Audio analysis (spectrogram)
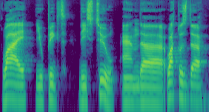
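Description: A man's voice: fairly low pitch, fairly even intonation, a bit bright, clean tone, no room sound, studio quality. Man hosting a podcast. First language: Hungarian. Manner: halting, many fillers and restarts. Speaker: podcast host. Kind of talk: casual interview chat.

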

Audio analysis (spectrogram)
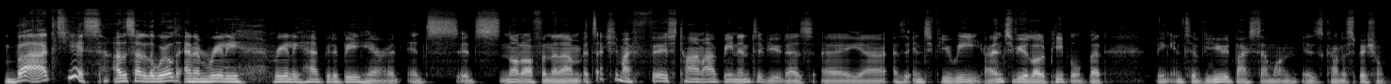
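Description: A man's voice: fairly low pitch, a little fast, no room sound, clean studio sound. A man in his thirties with a South African accent, chatting as a friendly, self-deprecating podcast guest. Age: 30s. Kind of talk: casual interview chat.

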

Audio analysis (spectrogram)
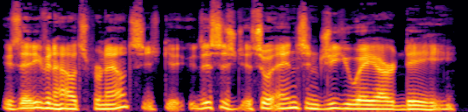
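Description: A man with a mid-pitched, creaky voice hosts a podcast meant for falling asleep. He meanders and stalls, breaking off his own sentences and picking them up again. The sound is very dry, with no room around the voice. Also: steady tone, no echo. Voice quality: gravelly, creaky. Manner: meandering, halting, absent-minded, self-interrupting. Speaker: podcast host. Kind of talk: rambling bedtime podcast monologue.

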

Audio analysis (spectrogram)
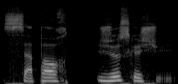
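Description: Podcast guest: man, relaxed slangy chat, fairly high smooth voice, dry close sound. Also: slow, no echo. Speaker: rapper guest.

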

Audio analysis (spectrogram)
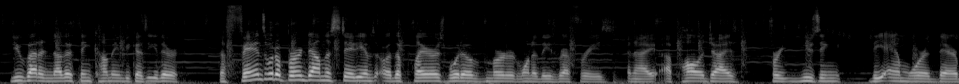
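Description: A man's voice: a little high, warm tone. A man hosting a sports show, giving casual, opinionated commentary in an emphatic way.

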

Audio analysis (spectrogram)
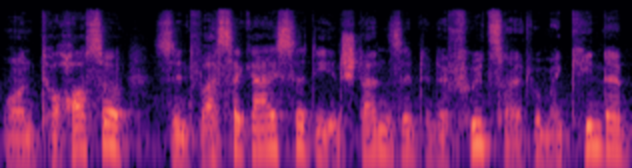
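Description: A man's voice: medium pitch, normal speed. An older man explains and tells stories like a tour guide, speaking spontaneously and often adding little questioning tags. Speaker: museum guide and interviewee. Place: indoor exhibition room. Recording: clearly noisy room ambience.

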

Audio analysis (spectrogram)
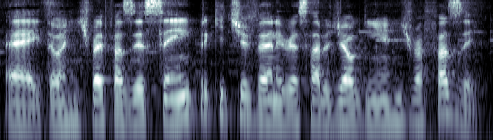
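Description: A man's voice: mid-range voice, steady tone, fast, music in the background. A man in his thirties from São Paulo with a Brazilian accent, co-hosting a podcast in a playful, teasing way. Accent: Brazilian Portuguese. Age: 30s. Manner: playful, teasing, laughs often. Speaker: podcast co-host. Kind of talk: casual podcast chat.

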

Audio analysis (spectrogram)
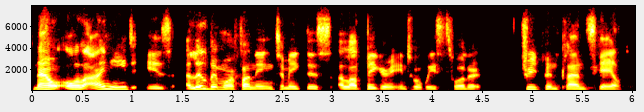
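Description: An eager young man from Ireland, a touch higher-voiced than most, chats easily in a radio interview. His voice comes through a dull, muffled line. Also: fairly quick, darkish tone, dry recording. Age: young adult. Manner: eager, friendly, laughs easily. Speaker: guest inventor.

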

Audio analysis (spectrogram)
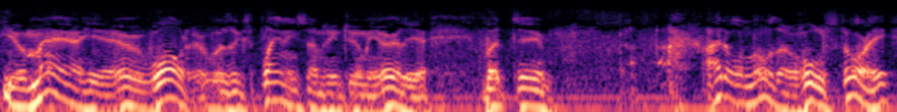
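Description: A man's voice: medium pitch, animated, normal speed, vocal fry. An actor playing a bewildered, skeptical American man stranded as an outsider in a 1970s radio drama. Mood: bewildered, halting. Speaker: actor and narrator. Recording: muffled, noisy old radio broadcast.

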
